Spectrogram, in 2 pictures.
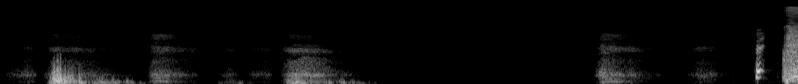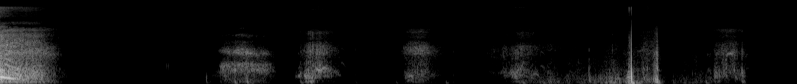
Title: Worst cold ever so much sneezing and blowing my nose #sneezes #cold #snotty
